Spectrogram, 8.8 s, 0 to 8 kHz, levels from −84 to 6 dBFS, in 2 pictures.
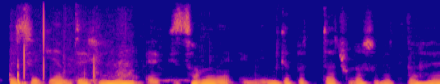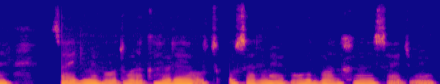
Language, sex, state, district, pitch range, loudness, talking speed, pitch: Hindi, male, Chhattisgarh, Raigarh, 135-145 Hz, -22 LUFS, 220 wpm, 140 Hz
